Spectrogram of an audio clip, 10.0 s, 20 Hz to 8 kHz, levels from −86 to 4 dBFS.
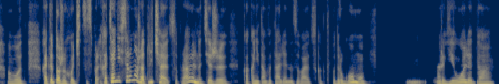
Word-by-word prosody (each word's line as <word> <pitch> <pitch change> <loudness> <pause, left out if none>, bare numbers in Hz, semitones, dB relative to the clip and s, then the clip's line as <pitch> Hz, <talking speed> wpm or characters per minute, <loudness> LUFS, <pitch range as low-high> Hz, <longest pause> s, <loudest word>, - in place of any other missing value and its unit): Вот, 170 -2 -2 0.4
хотя 205 +4 +4
тоже 200 -8 +5
хочется 170 0 -2
спр 175 +3 -3
хотя, 215 +9 +5
они 360 +2 +3
все-равно 395 +4 +3
же 225 - +7
отличаются, 185 - +2
правильно? 250 - +2
Те 190 +4 0
же, 165 -3 -1 0.3
как 180 -1 -7
они 160 -2 -2
там 145 -1 -6
в 155 - -7
Италии 145 -2 -6
называются? 145 0 -8
Как-то 160 0 -18
по-другому. 165 +3 -1 0.8
М, 230 +1 -12 0.3
равиоли, 185 +5 -1
да. 170 0 -5
175 Hz, 145 wpm, -25 LUFS, 160-220 Hz, 0.8 s, же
